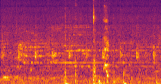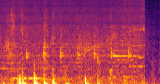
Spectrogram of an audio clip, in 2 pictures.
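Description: Faint music of short, repeated high notes, with a few soft low thumps about halfway through.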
